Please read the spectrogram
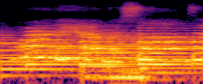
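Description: Children's choir singing a hymn, holding long notes that move to new pitches together.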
